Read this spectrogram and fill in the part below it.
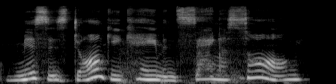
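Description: A woman in her thirties reading a picture book aloud to children in a gentle, expressive way, explaining as she goes. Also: a little high, takes it slowly, a little hiss or hum. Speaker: storytime reader. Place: small furnished room at home.

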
